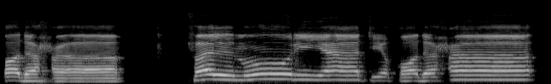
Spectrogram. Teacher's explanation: موٹا کر کے پڑھنا ہے، قاف کو دال سے ملانا ہے، دال پر قلقلہ کرنا ہے کیونکہ دال حرف قلقلہ میں سے ہے اور دال ساکن ہے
